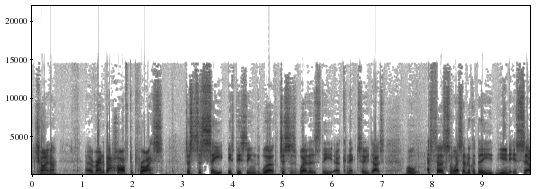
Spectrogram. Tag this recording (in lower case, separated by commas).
speech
